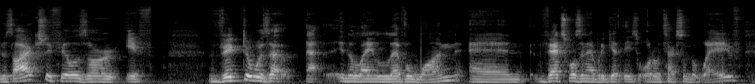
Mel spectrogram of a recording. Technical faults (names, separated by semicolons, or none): periodic USB or driver dropouts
